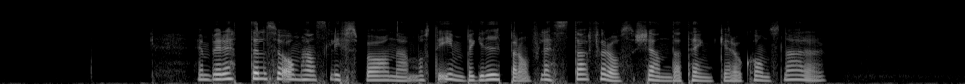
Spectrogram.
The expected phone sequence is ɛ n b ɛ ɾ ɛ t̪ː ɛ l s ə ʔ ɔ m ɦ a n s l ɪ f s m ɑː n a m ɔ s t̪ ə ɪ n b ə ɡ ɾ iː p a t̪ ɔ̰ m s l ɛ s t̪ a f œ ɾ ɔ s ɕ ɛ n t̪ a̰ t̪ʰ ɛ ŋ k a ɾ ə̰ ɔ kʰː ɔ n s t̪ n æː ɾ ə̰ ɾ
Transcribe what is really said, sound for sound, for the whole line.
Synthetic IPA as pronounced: ɛ n b ɛ ɾ ɛ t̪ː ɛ l s ə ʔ ɔ m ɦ a n s l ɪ f s b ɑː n a m ɔ s t̪ ə ɪ n b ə ɡ ɾ iː p a d̪ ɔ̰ m f l ɛ s t̪ a f œ ɾ ɔ s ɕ ɛ n d̪ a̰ t̪ʰ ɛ ŋ k a ɾ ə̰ ɔ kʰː ɔ n s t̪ n æː ɾ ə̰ ɾ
